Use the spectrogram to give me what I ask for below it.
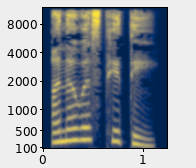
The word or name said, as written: ಅನವಸ್ಥಿತ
